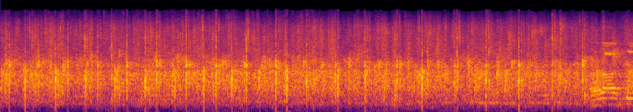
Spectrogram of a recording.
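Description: A seminar audience on agroecology and feeding the world breaks into sustained, dense applause from many hands. The clapping is loud and continuous throughout, and a voice may be heard faintly beneath it.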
